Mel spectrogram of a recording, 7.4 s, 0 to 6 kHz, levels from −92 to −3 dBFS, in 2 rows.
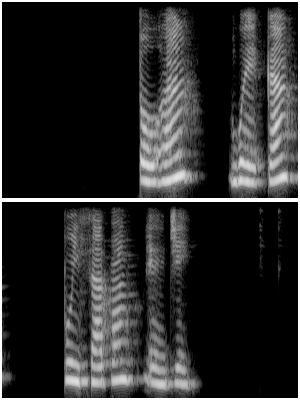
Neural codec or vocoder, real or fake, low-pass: codec, 44.1 kHz, 1.7 kbps, Pupu-Codec; fake; 5.4 kHz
